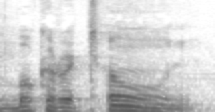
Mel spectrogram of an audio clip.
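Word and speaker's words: Boca Raton: is a out of boar ratan or as the locals say boaron they invest in private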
